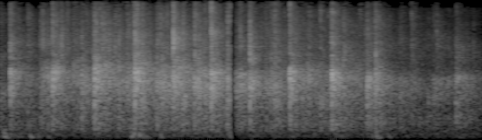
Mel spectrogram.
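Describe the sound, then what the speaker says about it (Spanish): A church congregation applauds at a Sunday service, a continuous wash of clapping with rhythmic surges, steady and moderately loud throughout, with no talk over it. "Démosle un fuerte aplauso pues al Señor."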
